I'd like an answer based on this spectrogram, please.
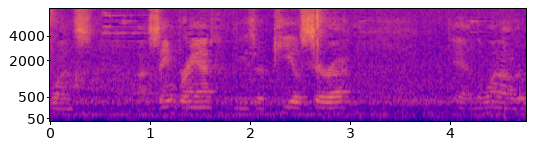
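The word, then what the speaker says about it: Kyocera: These are Kiosera. And the one on the roofer, Kiosera or how some people pronounce it, Cosera, whichever kind of pronounced the Y in it, Kiosera.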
